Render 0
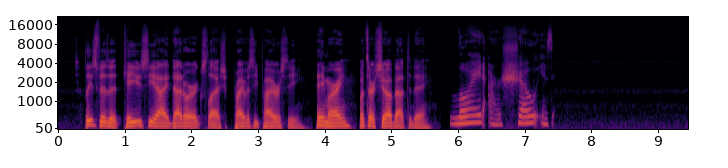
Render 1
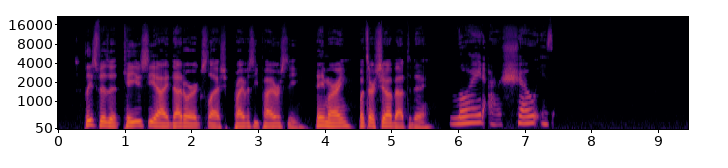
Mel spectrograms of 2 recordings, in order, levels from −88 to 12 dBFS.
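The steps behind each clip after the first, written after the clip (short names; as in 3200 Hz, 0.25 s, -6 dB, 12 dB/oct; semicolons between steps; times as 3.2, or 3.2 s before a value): spectral noise reduction 14 dB; gain +2.5 dB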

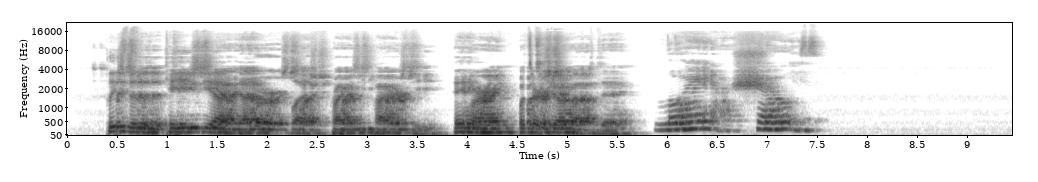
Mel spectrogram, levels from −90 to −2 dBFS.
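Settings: reverb RT60 0.30 s, pre-delay 62 ms, DRR -3.5 dB; gain +2 dB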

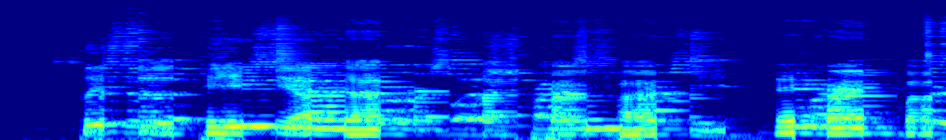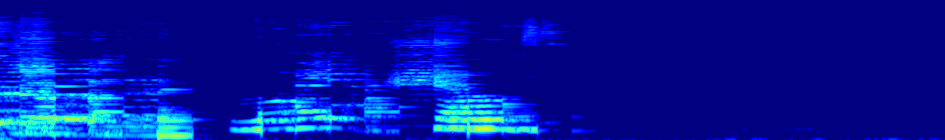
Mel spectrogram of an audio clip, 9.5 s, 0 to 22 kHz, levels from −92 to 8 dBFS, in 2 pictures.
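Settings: stepped resonator 5.8 Hz 88–490 Hz; gain -7 dB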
